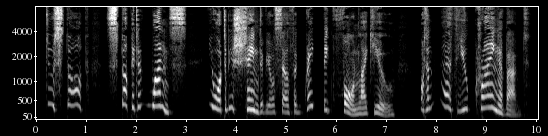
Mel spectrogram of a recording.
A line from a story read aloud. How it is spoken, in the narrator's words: bawled Lucy in his ear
